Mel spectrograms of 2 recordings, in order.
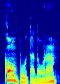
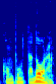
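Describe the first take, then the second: First: The stress is on the first syllable com. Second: The stress is on the fourth syllable do. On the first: The speaker calls it wrong. "it's not this O, or you'd say" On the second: The speaker calls it right. "it's on the O"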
